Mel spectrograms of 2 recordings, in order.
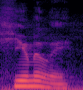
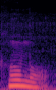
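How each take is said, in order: First: The final vowel is clearly pronounced. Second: The final vowel is left silent. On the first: The speaker calls it right. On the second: The speaker calls it wrong.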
